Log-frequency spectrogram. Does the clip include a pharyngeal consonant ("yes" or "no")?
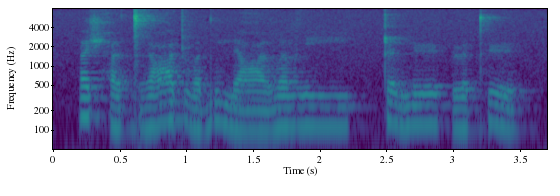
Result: yes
